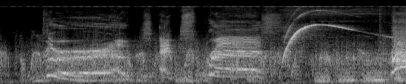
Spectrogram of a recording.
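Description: Short grunting and groaning voice sounds, then, about three seconds in, a whistle that shoots up steeply and glides slowly down.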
